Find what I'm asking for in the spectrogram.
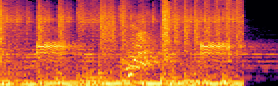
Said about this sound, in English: Come on. I can't hear you quacking, y'all. Come on, quack, quack, quack, quack.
